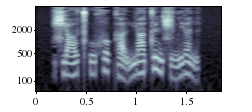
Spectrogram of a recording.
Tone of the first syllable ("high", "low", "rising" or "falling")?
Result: rising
